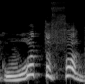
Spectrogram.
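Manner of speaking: indignant Lena rant, pitched high; Lena impression. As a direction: channel Lena fed up with them. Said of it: "that was my Lena impression".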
